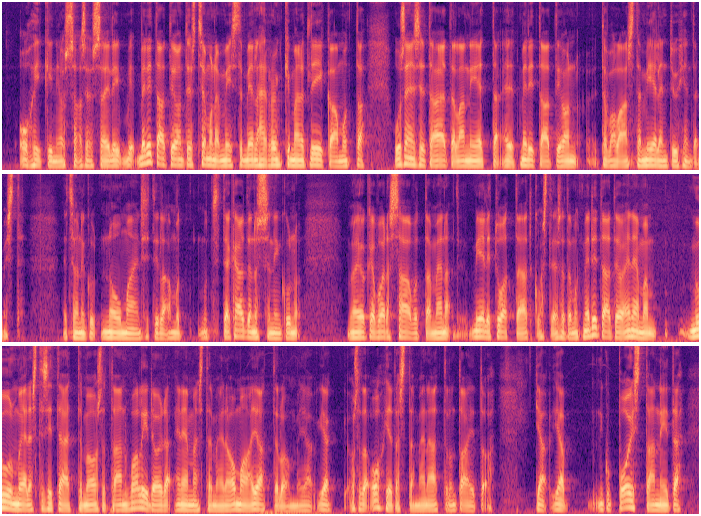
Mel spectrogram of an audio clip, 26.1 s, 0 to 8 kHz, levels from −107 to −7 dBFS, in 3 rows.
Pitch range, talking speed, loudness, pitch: 85-95 Hz, 180 wpm, -19 LUFS, 90 Hz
